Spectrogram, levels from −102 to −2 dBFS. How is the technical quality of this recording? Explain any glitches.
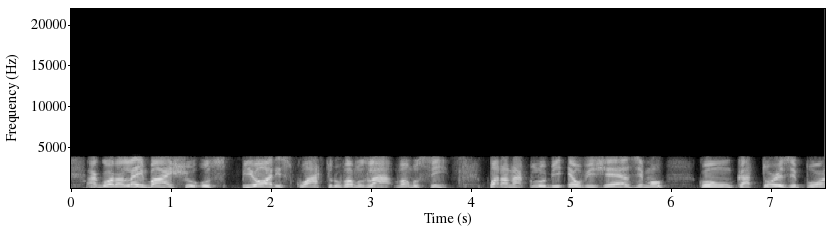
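Poor: the speech has gone through a Bluetooth CVSD headset codec for the whole clip, with plainly audible damage. A one-bit delta modulator, at a rate that fits a 64 kbps stream, steps up or down with adaptive step size. Loud, fast consonants outrun the step and distort, s sounds turn scratchy, and grainy hiss sits beneath. A spectrogram shows everything cut off above 3.8 kHz, with a speckled noise floor below. The waveform shows slope-limited, staircase-like edges on sharp transients.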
